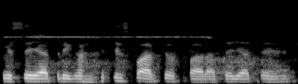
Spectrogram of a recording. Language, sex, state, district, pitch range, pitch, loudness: Hindi, male, Uttar Pradesh, Hamirpur, 130-145 Hz, 135 Hz, -19 LUFS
